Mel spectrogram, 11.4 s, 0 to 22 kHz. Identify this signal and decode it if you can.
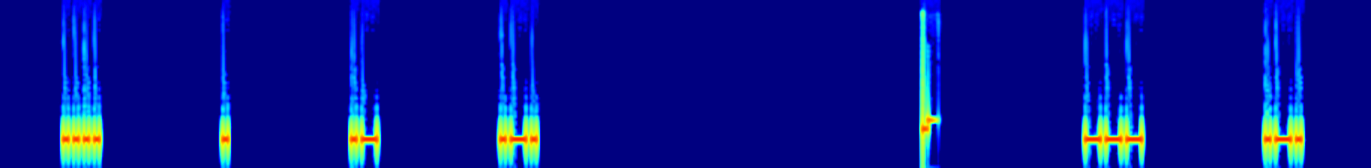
Morse code, heard as a keyed tone, about 28 wpm, spaced as for 8 wpm, 700 Hz. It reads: HEAR OR
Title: 8x Character Spacing - Top 300 Words - 28wpm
